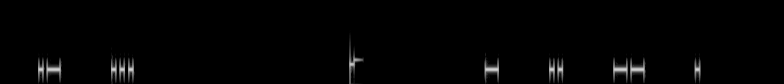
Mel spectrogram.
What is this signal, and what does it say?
Morse code, heard as a keyed tone, about 28 wpm, spaced as for 13 wpm, 700 Hz. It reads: AS TIME
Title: 4x Character Spacing - Top 100 Words - 28wpm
